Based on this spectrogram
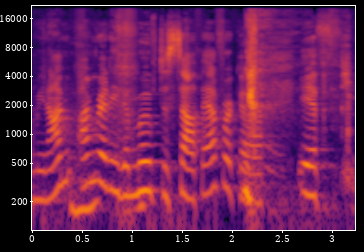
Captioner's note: laugh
